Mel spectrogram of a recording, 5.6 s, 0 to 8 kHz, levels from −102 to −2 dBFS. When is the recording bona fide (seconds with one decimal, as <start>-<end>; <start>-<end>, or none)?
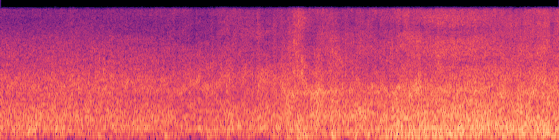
0.0-1.7; 4.2-5.0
